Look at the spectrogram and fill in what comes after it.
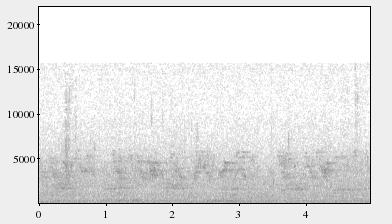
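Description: Near silence, with faint high bird chirps repeating in the background.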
